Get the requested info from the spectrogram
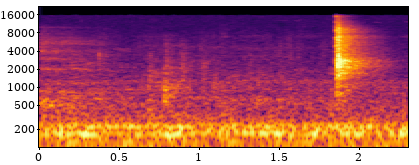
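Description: Quiet room with a low steady hum, and one short, sharp mouth click, a man's lips parting, near the end as he draws breath to speak again.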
